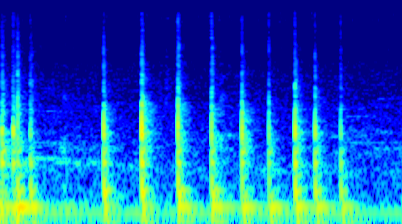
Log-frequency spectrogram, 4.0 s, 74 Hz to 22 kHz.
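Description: Fingertips of one or both hands tap sparsely on the glass touchscreen of a large, solid iPad-style tablet lying flat and running a rhythm game. About twelve short, dull knocks ring out at an uneven rhythm, with little high end. Each tap dies almost instantly over a low hum, with a faint tone near 740 Hz.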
